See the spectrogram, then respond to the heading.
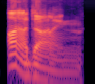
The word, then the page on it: iodine: British English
